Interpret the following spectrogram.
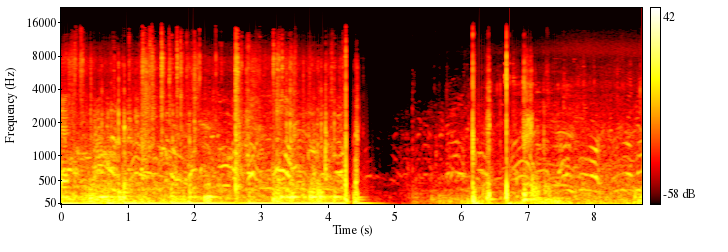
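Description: Voices and shouting of a mock battle with a few sharp knocks, the loudest two about six seconds in. The sound drops almost to silence for about a second near the middle.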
